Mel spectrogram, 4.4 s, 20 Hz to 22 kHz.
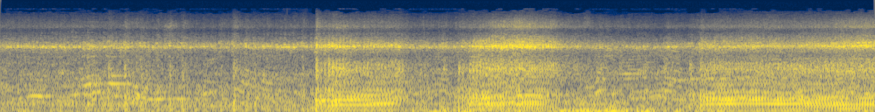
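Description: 1992 Aprilia Classic 50 Custom moped's two-stroke engine running at low speed. Its revs rise and fall a few times in the second half, each rise louder.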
